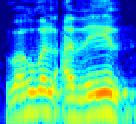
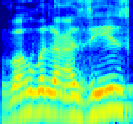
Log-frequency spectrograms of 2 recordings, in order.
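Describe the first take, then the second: First: The consonant is a soft th-like sound. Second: The consonant is a plain z sound. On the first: The speaker calls it wrong. "ज़ा की जगह पर ज़ाल पढ़ जाते हैं" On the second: The speaker calls it right. "की जगह"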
